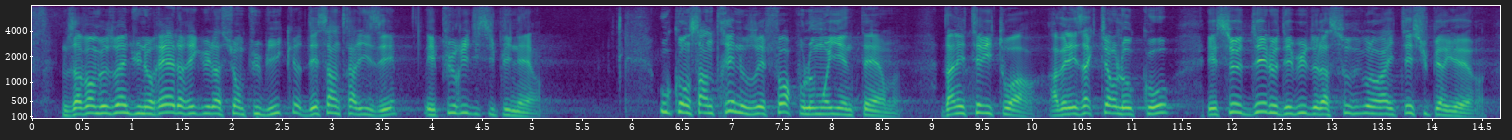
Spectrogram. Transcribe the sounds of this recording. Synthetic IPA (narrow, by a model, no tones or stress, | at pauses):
nuzavɔ̃bəzwɛ̃d̪ynəʁeɛlʁeɡylasjɔ̃pyblikd̪esɑ̃t̪χalizeːplyʁid̪isiplinɛ̰ʁ | ukɔ̃sɑ̃t̪χenozefɔʁpuʁləmwajɛ̃t̪ɛʁm | d̪ɑ̃let̪eʁit̪wa̰ʁa̰vɛklezak̚t̪œʁlɔko | esød̪ɛləd̪ebyd̪əlasooʁait̪esypeʁjœ̰ʁ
